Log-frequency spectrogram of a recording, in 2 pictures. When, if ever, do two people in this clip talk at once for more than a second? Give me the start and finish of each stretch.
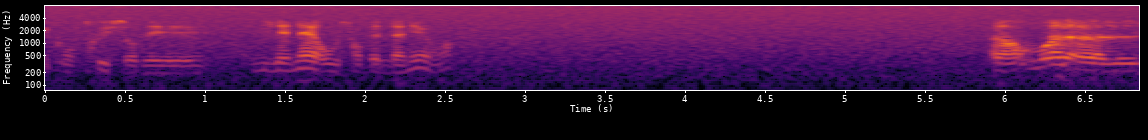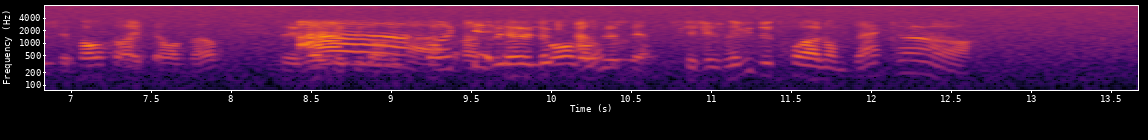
8.4-10.5

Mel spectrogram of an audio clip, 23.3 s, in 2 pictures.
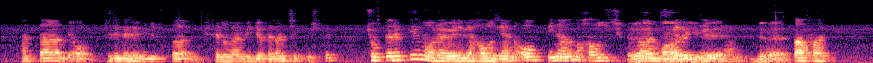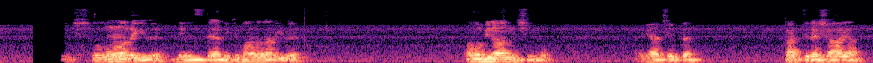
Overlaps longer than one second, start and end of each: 8.4-9.7

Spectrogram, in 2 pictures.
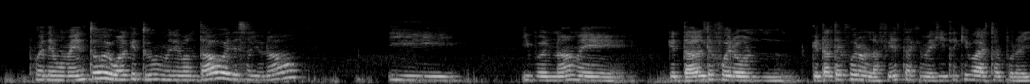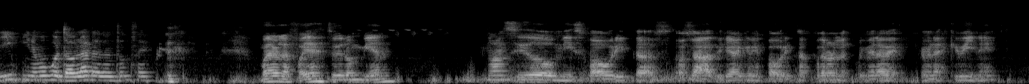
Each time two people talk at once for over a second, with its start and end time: none

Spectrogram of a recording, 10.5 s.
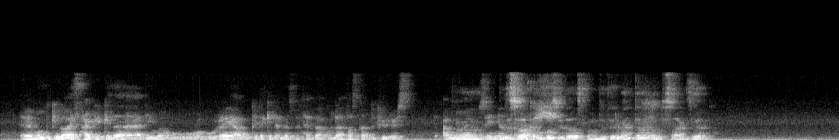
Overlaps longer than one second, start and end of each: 5.7-6.9

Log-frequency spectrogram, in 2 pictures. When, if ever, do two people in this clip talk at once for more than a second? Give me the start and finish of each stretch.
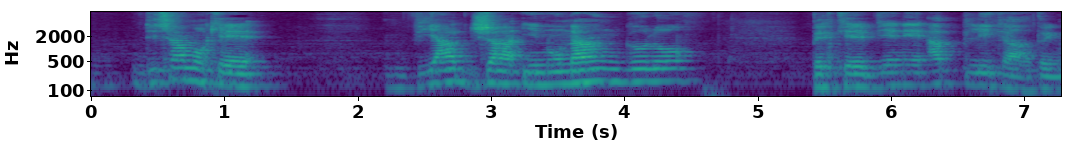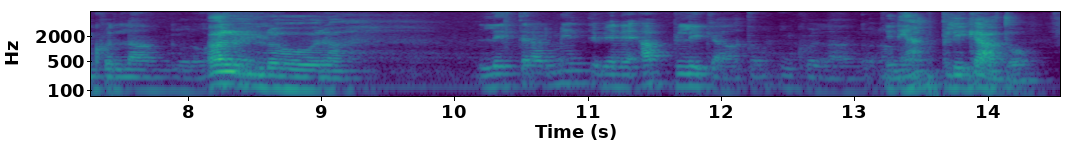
none

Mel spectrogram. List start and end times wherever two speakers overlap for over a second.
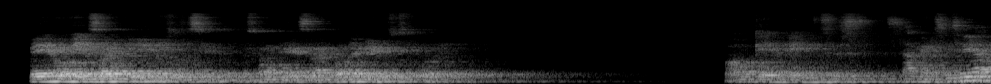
none

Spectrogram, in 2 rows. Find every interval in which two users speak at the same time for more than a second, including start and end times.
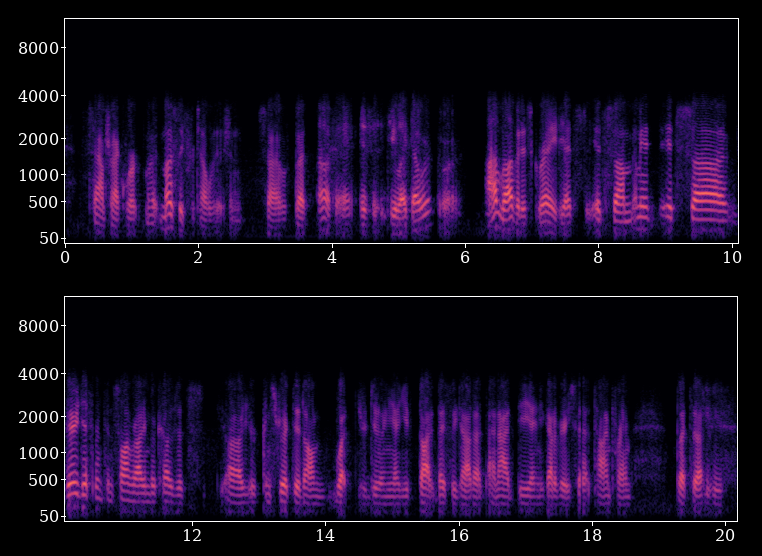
none

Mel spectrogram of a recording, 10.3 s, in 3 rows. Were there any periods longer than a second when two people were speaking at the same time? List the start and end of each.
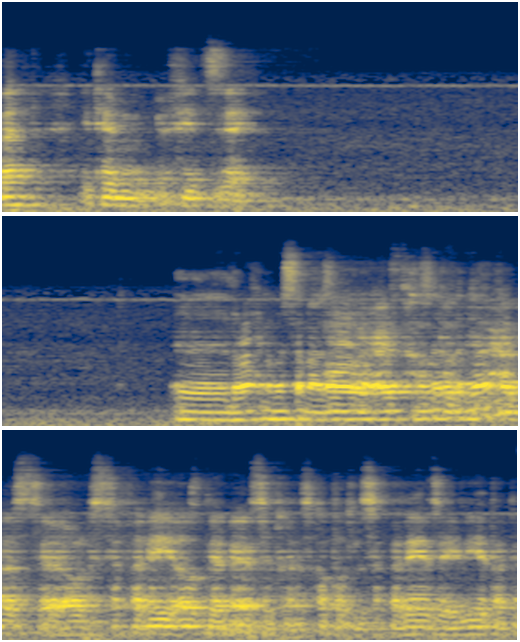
5.6-6.8

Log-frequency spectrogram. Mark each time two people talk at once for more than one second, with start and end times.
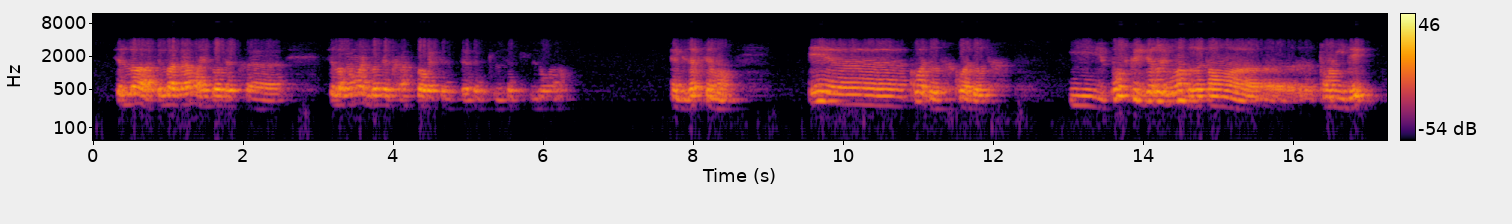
none

